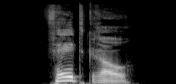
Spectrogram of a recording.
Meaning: feldgrau
- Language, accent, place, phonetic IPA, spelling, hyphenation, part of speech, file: German, Germany, Berlin, [ˈfɛltˌɡʁaʊ̯], feldgrau, feld‧grau, adjective, De-feldgrau.ogg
